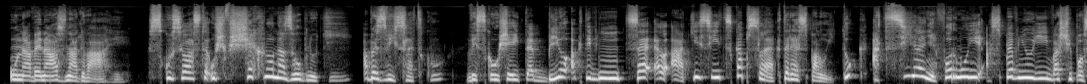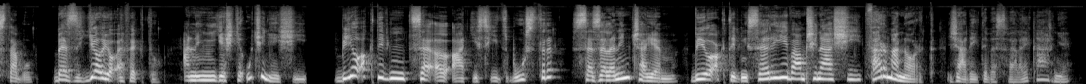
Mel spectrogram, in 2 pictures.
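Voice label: female Czech commercial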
